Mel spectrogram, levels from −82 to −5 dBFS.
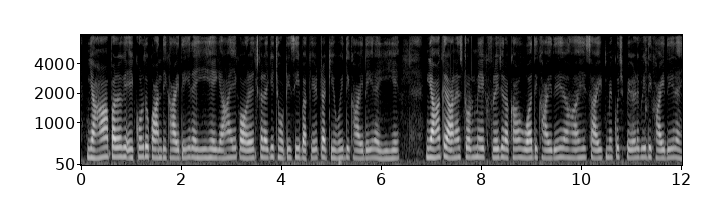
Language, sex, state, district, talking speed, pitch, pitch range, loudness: Hindi, female, Chhattisgarh, Bastar, 220 wpm, 200 Hz, 190-205 Hz, -30 LUFS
